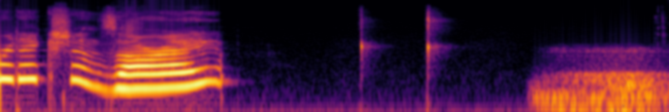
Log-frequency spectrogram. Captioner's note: snap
